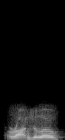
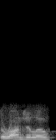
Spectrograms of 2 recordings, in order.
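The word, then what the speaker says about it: Orangejello: and lemon jello but they weren't pronounced orange jell-o and lemon jello they were pronounced Iran jello and lemon jello and that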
